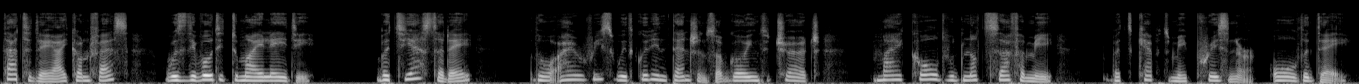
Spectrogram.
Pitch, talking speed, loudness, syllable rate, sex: 180 Hz, 145 wpm, -20 LUFS, 4.3 syllables/s, female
